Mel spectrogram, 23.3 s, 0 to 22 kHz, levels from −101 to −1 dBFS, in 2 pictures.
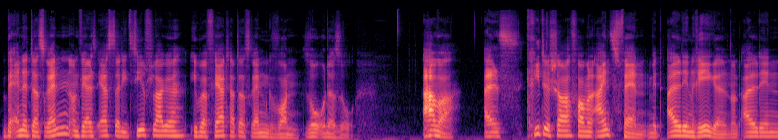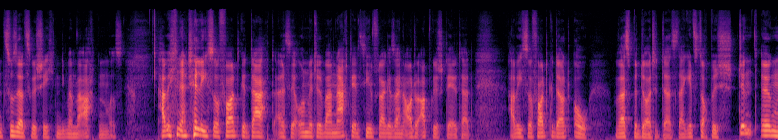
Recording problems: abrupt cut into speech; at the end

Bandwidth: 16.5 kHz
